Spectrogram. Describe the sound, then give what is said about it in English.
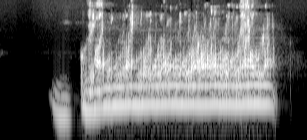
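A person gargles water: a brief bubbly burst comes first, then a steady, loud, throaty gurgle lasts about two seconds and stops abruptly. “That's to gargle. That's just an extra little bonus for listening to this episode. You get to hear me gargle.”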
